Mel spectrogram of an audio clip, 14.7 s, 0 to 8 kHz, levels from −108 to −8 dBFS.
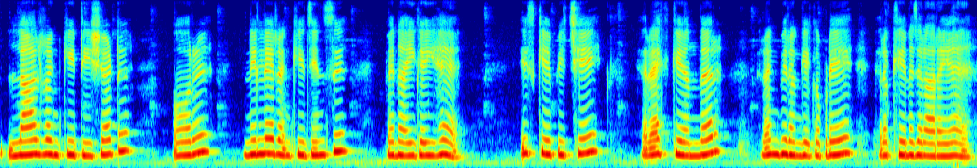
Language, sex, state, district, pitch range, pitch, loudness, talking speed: Hindi, female, Uttar Pradesh, Varanasi, 235-265 Hz, 245 Hz, -22 LUFS, 105 wpm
